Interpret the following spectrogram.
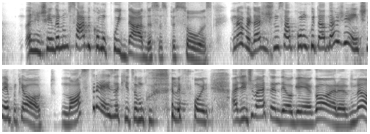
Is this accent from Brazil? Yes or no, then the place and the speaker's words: yes; Campo Grande, Mato Grosso do Sul, Brazil; A gente é de Campo Grande, Mato Grosso do Sul, né?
